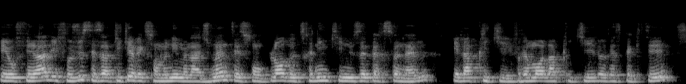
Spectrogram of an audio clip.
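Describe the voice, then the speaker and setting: With hardly any pauses, a man talks in a fairly high, dark, mellow voice with monotone, flat intonation. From Belgium. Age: 20s. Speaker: specialized educator giving testimony. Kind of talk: testimony. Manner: hesitant, many fillers.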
